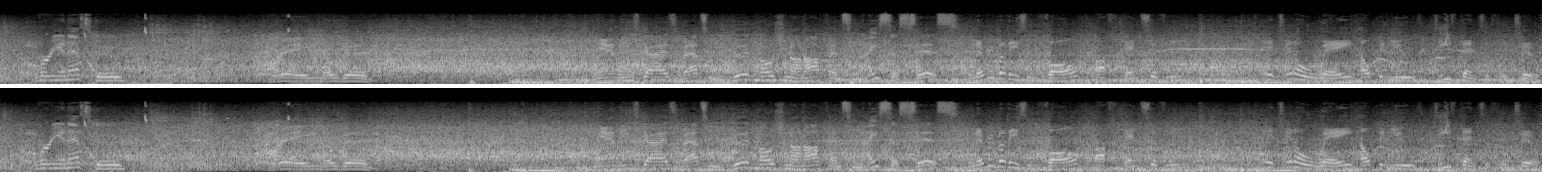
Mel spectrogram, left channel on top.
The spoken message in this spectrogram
Over Ionescu. Gray, no good. And these guys have had some good motion on offense. Nice assists. When everybody's involved offensively, it's in a way helping you defensively too.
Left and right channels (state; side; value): normal; both; correlation 0.54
